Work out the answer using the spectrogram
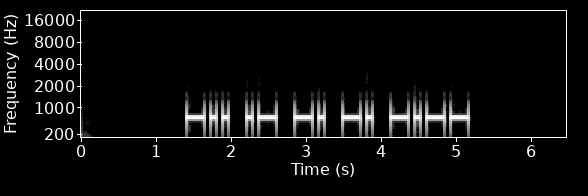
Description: Morse code, heard as a keyed tone, about 15 wpm, 700 Hz. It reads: DANNY
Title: USA Common Names - Max 5 Letters - 15wpm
